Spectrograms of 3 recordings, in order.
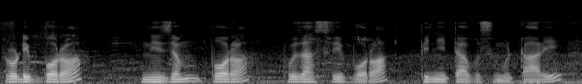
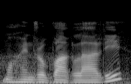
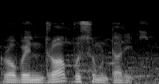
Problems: low volume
